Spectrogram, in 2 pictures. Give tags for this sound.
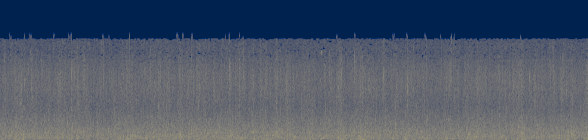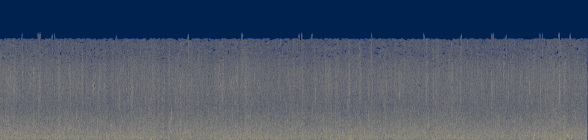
bubbling
flowing
running
water

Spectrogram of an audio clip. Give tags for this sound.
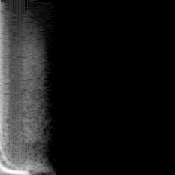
hardstyle
hard-trance

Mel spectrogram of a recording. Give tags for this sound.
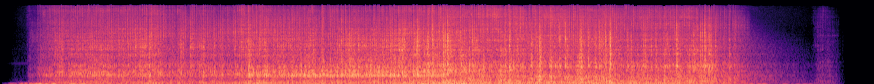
scrape
grind
file
plank
wooden
scraping
squeaky
squeaking
grinding
filing
scratch
block
wood
scratching

